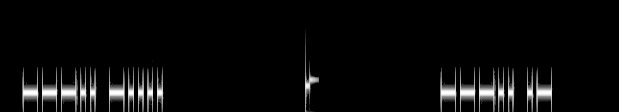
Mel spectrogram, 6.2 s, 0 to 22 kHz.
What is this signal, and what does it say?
Morse code, heard as a keyed tone, about 25 wpm, 700 Hz. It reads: 86 8A
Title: Common Cut Numbers - 2-Digit 25wpm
